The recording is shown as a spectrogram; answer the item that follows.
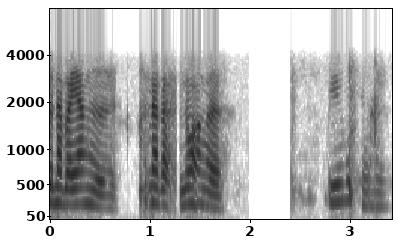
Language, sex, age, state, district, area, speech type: Bodo, female, 30-45, Assam, Kokrajhar, rural, conversation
